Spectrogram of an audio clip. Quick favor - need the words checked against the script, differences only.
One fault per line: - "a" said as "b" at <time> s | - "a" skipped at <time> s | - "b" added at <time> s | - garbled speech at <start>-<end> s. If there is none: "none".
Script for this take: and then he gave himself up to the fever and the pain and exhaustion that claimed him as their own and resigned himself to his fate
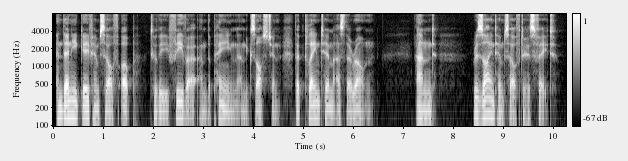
none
